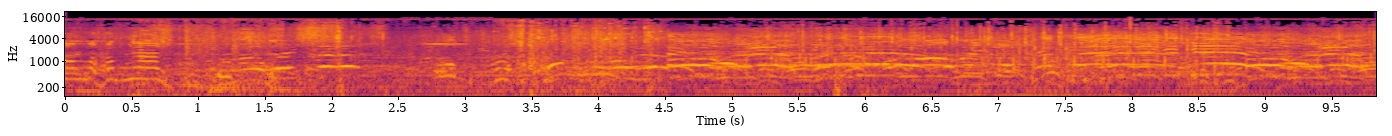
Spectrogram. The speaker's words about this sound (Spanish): Son los aplausos de las decenas de bomberos y personal experto en rescates tras conseguir sacar con vida a este crío, cuyo cuerpo afortunadamente no presentaba lesiones de gravedad.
